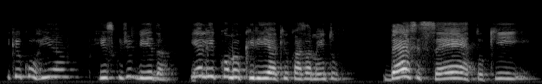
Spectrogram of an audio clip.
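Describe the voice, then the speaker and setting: A woman from Bahia, Brazil, giving an earnest personal testimony in an interview, talking quickly with many restarts. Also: high voice, steady tone, warm tone. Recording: dull lo-fi sound.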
